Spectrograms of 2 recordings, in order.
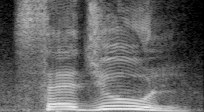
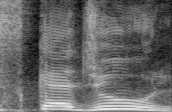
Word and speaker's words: schedule: नहीं तो, इस शब्द को अपने मोबाइल में डालें और सुनें, आवाज सुनें, वे क्या उच्चारण करते हैं - ' शेड्यूल'। और अमेरिकी इसे ' स्केडजूल' कहेंगे।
